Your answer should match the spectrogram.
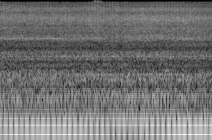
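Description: Diesel engine of a Bomag pneumatic-tyred road roller running steadily with a loud low throb as it rolls fresh asphalt.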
